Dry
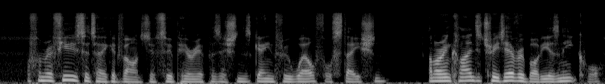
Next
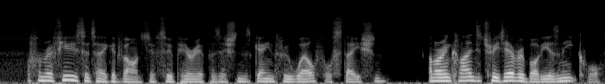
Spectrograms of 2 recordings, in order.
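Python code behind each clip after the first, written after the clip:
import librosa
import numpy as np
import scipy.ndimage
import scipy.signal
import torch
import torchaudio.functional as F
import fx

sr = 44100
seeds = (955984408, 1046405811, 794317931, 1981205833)

y = scipy.signal.sosfilt(scipy.signal.butter(2, 1600.0, 'lowpass', fs=sr, output='sos'), x)
y = F.gain(torch.from_numpy(y), 9.0).numpy()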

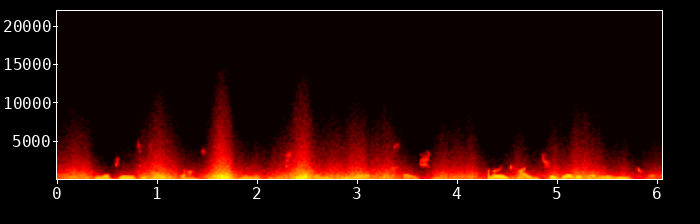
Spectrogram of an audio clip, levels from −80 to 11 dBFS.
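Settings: y = fx.envelope_sharpen(x, sr, power=3.0)
y = fx.dmg_wind(y, sr, seeds[0], corner_hz=450.0, level_db=-18.0)
y = F.gain(torch.from_numpy(y), -6.5).numpy()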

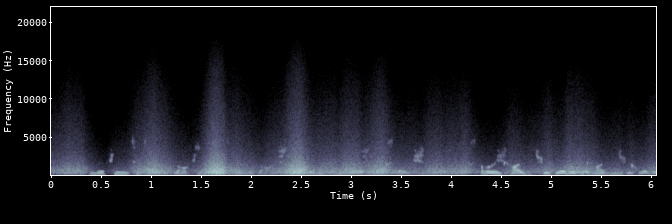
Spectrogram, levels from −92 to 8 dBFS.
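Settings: y = scipy.signal.sosfilt(scipy.signal.butter(2, 470.0, 'highpass', fs=sr, output='sos'), x)
y = fx.echo_feedback(y, sr, ms=829, feedback_pct=26, wet_db=-7.5)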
